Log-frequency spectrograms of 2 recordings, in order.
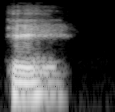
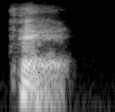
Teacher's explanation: Una que se pronuncia con la lengua y el cielo de la boca, T. Y la otra que se pronuncia con los dientes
